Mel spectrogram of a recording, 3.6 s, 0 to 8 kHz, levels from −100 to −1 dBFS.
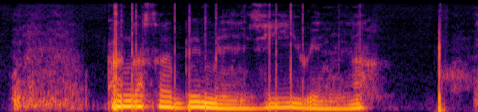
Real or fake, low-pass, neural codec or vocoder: fake; 7.2 kHz; codec, 16 kHz, 16 kbps, FunCodec, trained on Chinese and English, 50 frames a second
